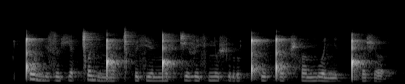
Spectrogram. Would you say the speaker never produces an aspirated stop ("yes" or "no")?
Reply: no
